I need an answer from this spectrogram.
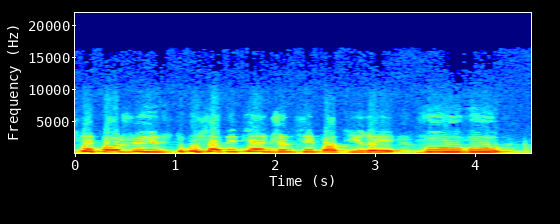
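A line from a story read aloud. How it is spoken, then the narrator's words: Exclaimed. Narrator (French): s'écria-t-il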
